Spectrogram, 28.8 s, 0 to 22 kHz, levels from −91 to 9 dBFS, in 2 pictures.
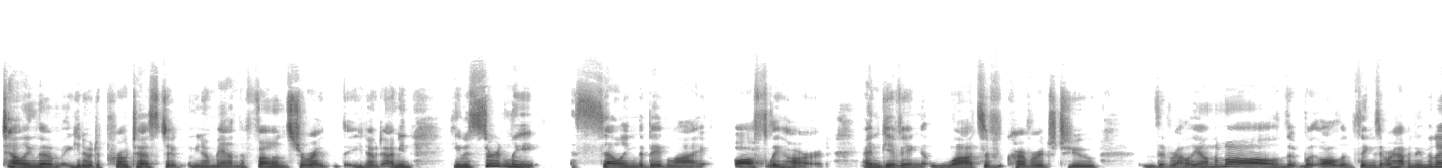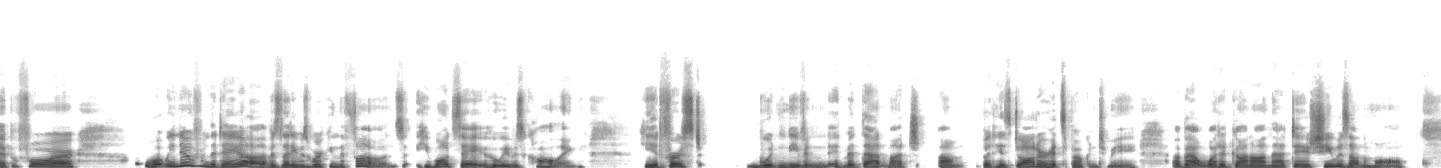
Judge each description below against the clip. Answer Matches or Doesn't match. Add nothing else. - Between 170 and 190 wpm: Doesn't match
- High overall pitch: Matches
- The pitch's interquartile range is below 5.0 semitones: Doesn't match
